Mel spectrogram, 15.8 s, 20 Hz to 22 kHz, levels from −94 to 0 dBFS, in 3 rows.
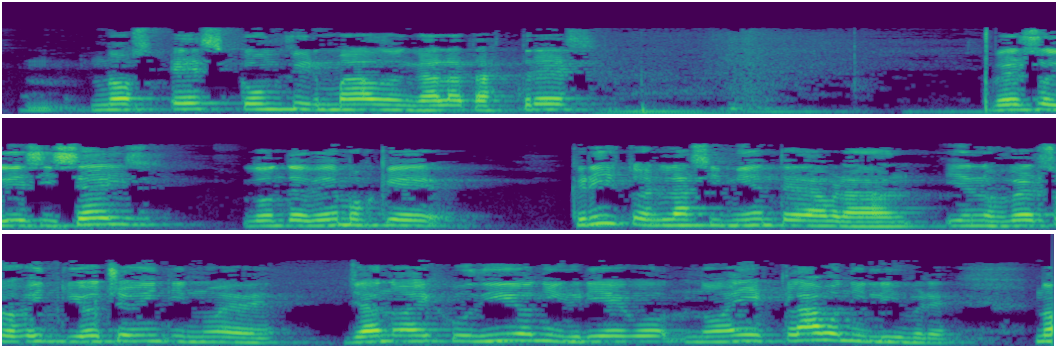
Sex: male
